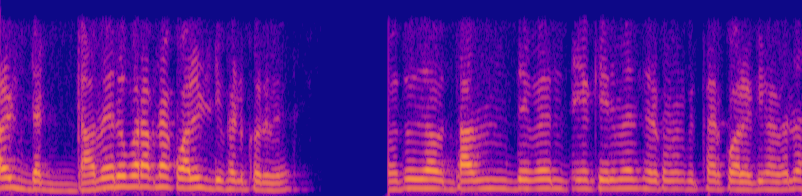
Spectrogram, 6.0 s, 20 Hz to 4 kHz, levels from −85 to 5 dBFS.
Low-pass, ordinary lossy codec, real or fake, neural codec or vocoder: 3.6 kHz; none; real; none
